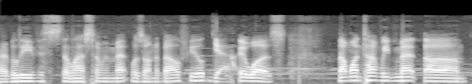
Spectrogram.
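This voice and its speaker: A man's voice: medium pitch, a bit bright. Casual, rambling man streaming a game. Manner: rambling, addresses viewers by name. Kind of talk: casual livestream chat over gameplay.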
